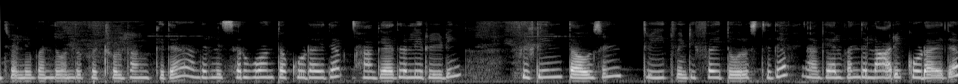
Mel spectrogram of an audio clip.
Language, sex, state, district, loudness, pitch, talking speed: Kannada, female, Karnataka, Chamarajanagar, -19 LUFS, 315 Hz, 155 wpm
